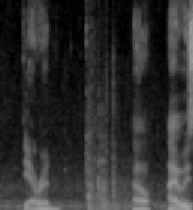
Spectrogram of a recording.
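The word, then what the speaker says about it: Daeran: Dayron's name is sort of like saying Aaron with a D. Darren?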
